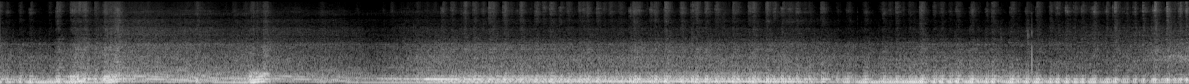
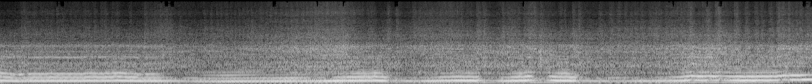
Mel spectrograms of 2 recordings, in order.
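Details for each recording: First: 1996 Polaris XCR 440 Special snowmobile revived with EFI, 500 twin with XCR pipe, without the correct skid; fires right up, crisp two-stroke idle with very snappy, clean throttle blips, runs well. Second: 1996 Polaris XCR 440 Special twin two-stroke, EC45 PL8 engine fitted with 38 mm carbs instead of correct 34 mm: revs waver, surge and sag without settling, ran like crap; poor running from oversized carburetors.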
